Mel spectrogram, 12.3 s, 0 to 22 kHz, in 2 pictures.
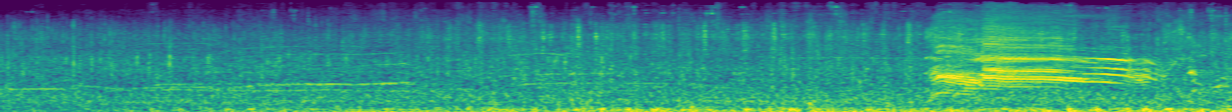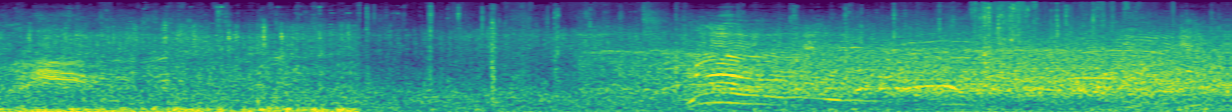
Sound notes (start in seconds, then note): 4.6 צורח; 8.9 תשואות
